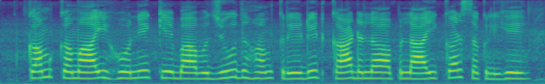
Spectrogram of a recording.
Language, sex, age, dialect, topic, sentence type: Magahi, female, 25-30, Central/Standard, banking, question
